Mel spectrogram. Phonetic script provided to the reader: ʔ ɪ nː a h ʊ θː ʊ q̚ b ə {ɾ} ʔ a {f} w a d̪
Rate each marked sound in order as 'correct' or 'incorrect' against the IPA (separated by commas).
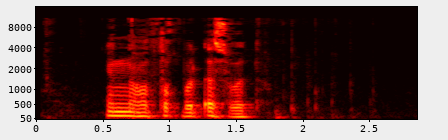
incorrect, incorrect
